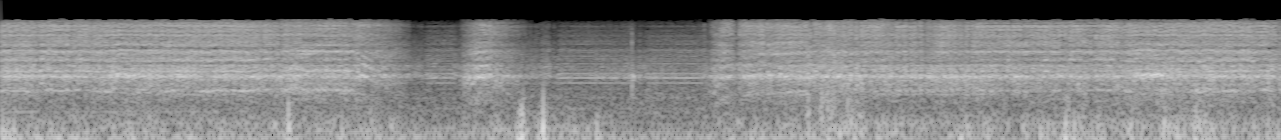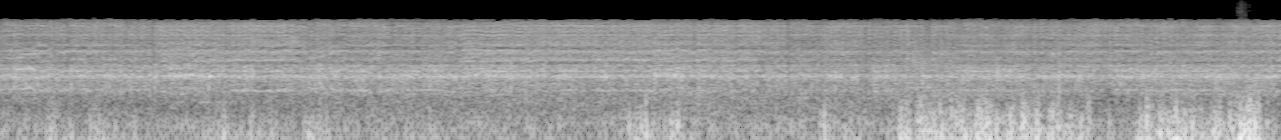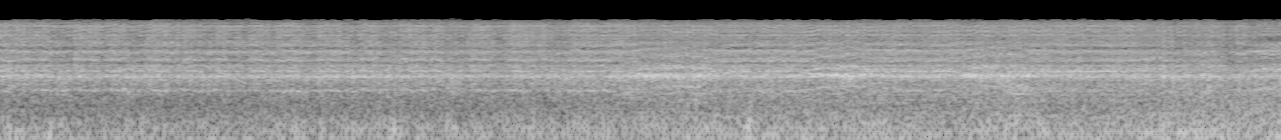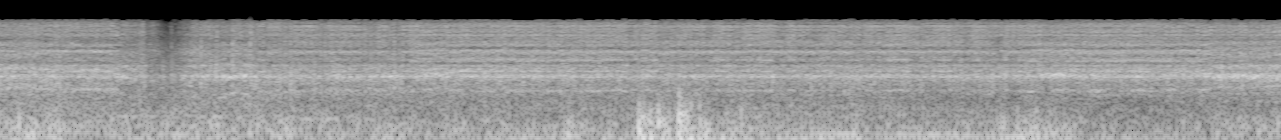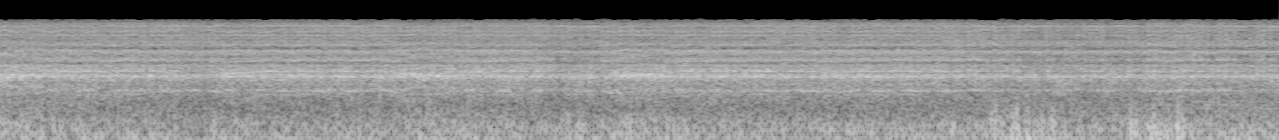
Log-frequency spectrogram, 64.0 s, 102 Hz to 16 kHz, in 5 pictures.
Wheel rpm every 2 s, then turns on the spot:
170, 140, 30, 30, 150, 160, 160, 160, 160, 160, 160, 160, 160, 160, 160, 160, 160, 160, 160, 150, 110, 160, 160, 160, 160, 160, 160, 160, 160, 160, 160, 160.
none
